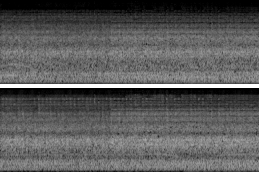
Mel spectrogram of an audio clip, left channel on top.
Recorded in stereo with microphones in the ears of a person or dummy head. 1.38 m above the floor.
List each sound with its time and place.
0.0 s an engine running: 35° right (ahead or behind)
